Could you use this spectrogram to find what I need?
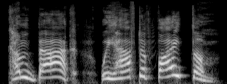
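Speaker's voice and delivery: high, urgent rallying cry. A narrator's reading. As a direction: call them back to fight. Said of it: "Jakaran cried".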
